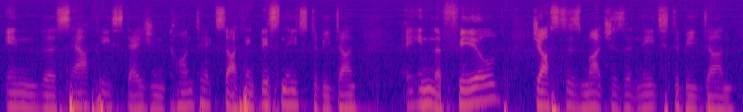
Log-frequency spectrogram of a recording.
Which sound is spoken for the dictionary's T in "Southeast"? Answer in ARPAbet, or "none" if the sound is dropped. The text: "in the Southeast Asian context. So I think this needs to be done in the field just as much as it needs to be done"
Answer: T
